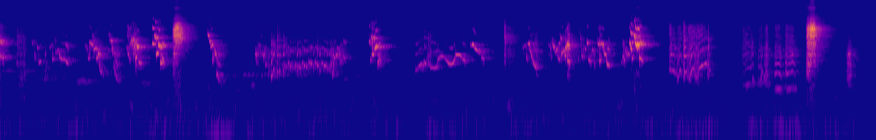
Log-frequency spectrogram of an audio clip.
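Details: Unedited natural budgerigar chatter: a continuous, busy stream of squeaky chirps, scratchy buzzes and short whistled notes at varying pitch, with a few loud shrill squawks standing out.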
